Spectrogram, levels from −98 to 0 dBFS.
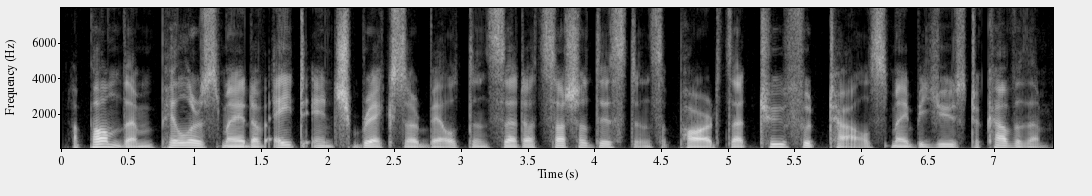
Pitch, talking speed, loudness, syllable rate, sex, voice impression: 105 Hz, 220 wpm, -22 LUFS, 5.0 syllables/s, male, very masculine, very adult-like, very middle-aged, very thick, slightly tensed, powerful, slightly bright, slightly hard, slightly muffled, slightly fluent, cool, intellectual, sincere, very calm, mature, very friendly, reassuring, slightly unique, wild, sweet, slightly lively, kind, slightly modest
